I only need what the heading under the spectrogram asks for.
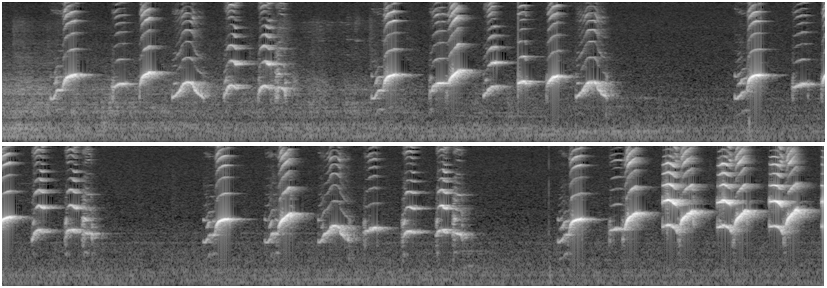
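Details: Newly acquired male pet cockatiel whistles a song the owner cannot identify, in clear, bouncy phrases of rising and falling notes separated by brief pauses.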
